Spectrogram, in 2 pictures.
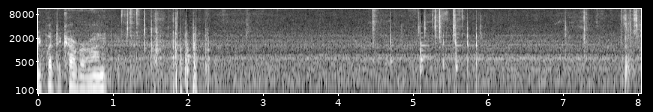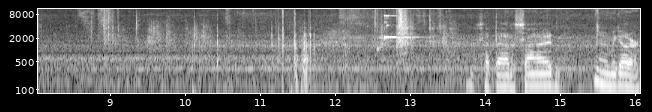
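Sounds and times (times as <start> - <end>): plastic film rustle: 7.8 - 10.7.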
